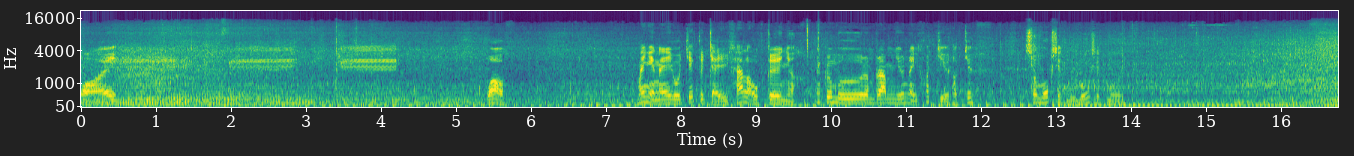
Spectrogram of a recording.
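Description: A motorbike engine putters steadily at low speed.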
